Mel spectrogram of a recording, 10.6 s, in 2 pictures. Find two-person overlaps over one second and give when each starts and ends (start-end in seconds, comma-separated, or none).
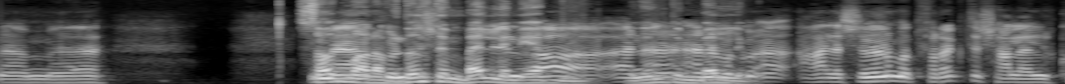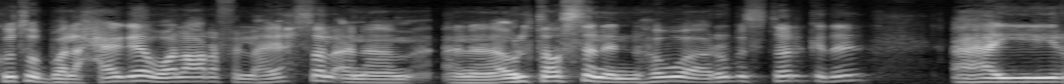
1.5-3.8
